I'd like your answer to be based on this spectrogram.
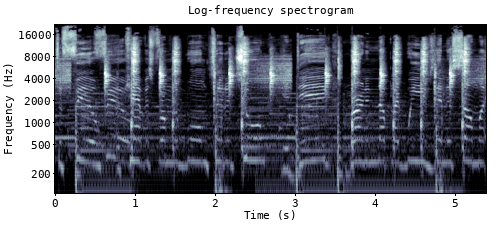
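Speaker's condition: No condition

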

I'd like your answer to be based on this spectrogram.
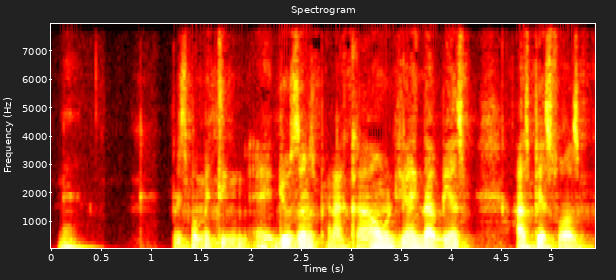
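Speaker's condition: Cerebral palsy, mild; wheelchair user, motor function affected; no medication; voice mildly affected, occasional voice breaks

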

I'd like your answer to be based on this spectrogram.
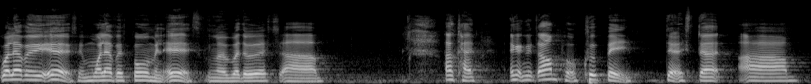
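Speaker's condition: Deafness; born profoundly deaf, taught lip reading, hearing aids, English first language, Auslan learned ten years ago

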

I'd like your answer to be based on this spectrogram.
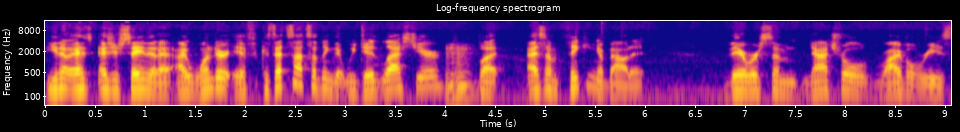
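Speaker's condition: No condition

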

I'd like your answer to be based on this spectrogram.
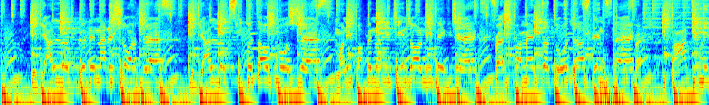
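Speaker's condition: No condition

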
